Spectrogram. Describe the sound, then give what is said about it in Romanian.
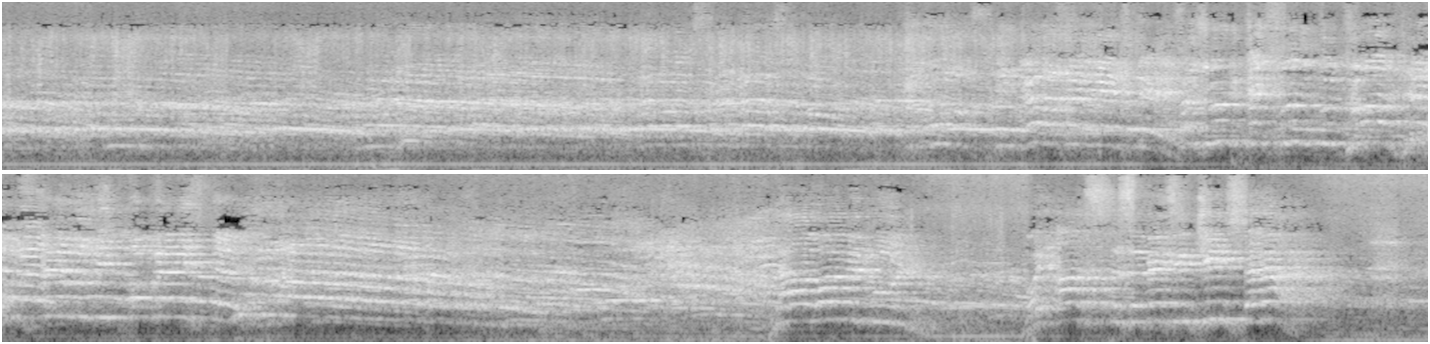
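A crowd cheers a returning despot in a historical drama reading, a loud sustained mass of shouting and whooping voices that carries unbroken for over twenty seconds above a low steady hum. “Mulțimea îl întâmpină pe despot cu urare.”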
